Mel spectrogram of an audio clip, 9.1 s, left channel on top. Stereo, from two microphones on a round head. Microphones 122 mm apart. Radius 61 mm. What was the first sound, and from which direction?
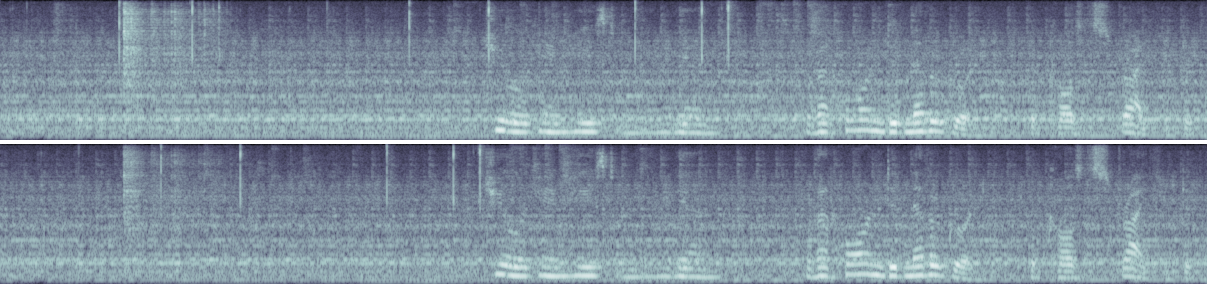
A dropped coin, 30° left (ahead or behind).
